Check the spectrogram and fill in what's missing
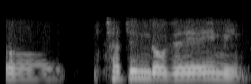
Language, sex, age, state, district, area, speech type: Manipuri, male, 18-30, Manipur, Kangpokpi, urban, conversation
